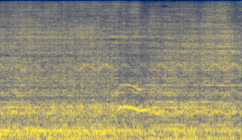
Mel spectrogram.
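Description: Live rock band playing loud, with distorted electric guitars, bass and drums in a dense, unbroken wall of sound.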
